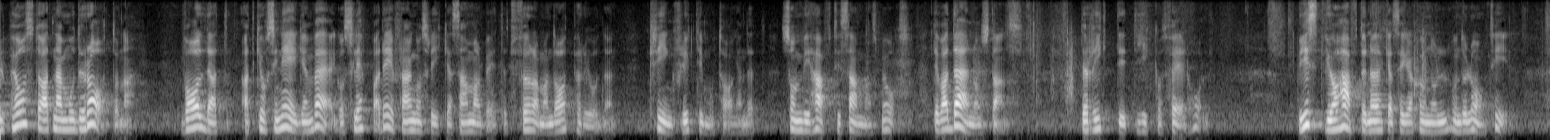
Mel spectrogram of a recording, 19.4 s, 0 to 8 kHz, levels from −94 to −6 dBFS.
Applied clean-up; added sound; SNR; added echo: none; none; none; none.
